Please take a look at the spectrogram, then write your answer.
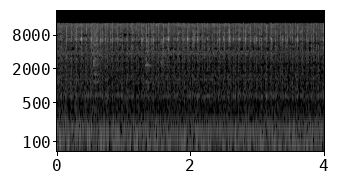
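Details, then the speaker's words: Single-door refrigerator repaired for not cooling at all: a steady low compressor hum with a soft, even trickle of refrigerant flowing through the lines; the fridge is cooling and running normally. "nah nih ada suara air yang jalan ada suara air yang mengalir"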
